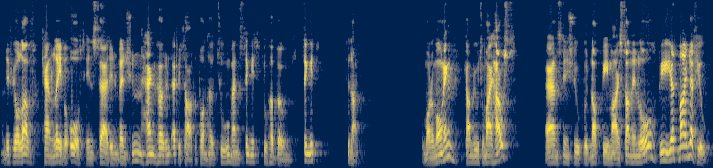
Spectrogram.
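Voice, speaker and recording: A man's voice: lowish voice, lively intonation, normal speed, phone-quality sound. An actor playing a dignified, aggrieved old nobleman in classical Shakespearean audio drama. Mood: solemn. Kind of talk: classical Shakespearean radio acting.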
